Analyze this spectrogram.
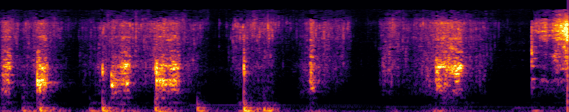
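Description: Tongs tossing tagliolini through a creamy egg sauce in a pan: wet squelching strokes about two a second, with an occasional click of the tongs against the pan.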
